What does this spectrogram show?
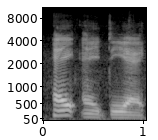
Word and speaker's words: Kada: Well, actually, no, Kada, because like Kata, K-A-D-A.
